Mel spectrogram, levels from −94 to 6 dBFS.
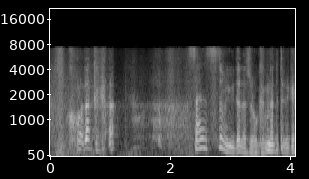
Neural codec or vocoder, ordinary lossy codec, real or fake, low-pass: codec, 16 kHz in and 24 kHz out, 0.4 kbps, LongCat-Audio-Codec, fine tuned four codebook decoder; MP3, 48 kbps; fake; 7.2 kHz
